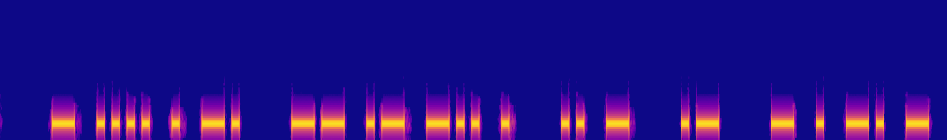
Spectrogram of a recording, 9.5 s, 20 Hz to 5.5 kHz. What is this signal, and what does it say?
Morse code, heard as a keyed tone, about 16 wpm, 700 Hz. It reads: THEN MADE IT A TENT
